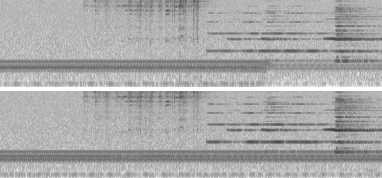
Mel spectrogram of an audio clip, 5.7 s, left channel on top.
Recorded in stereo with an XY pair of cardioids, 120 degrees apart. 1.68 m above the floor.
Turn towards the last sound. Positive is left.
turn(degrees=-20)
